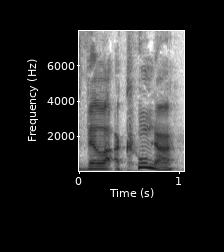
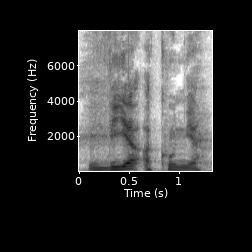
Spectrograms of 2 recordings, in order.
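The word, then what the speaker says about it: Villa Acuña: crossed the border was Villa hakuna via a Cunha is a via Cunha yes it's not Villa in Spanish it's an English shut up brinkley like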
